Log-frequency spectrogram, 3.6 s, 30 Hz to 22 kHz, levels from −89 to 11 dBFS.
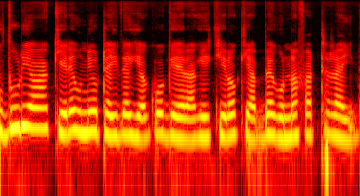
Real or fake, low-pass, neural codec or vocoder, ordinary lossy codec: fake; none; codec, 44.1 kHz, 7.8 kbps, DAC; none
